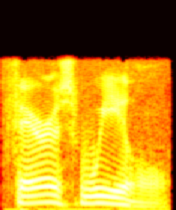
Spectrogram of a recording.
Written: Ferris wheel

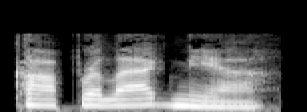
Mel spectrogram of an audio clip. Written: coprolagnist

